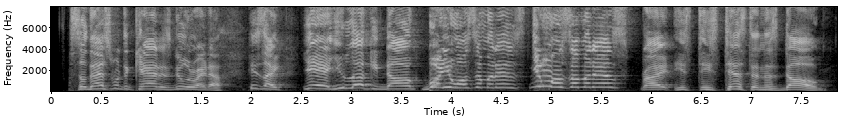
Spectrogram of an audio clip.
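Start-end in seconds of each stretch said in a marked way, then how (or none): 2.5-5.8 put-on tough-guy voice, much higher pitch. Voicing a cat taunting a dog behind a fence, mock tough-guy talk. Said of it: "typical tough guy behavior".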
